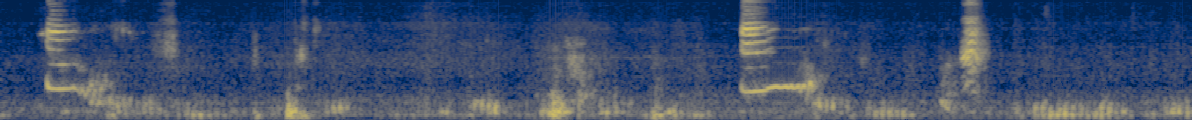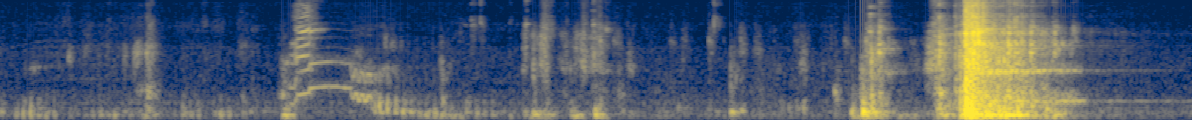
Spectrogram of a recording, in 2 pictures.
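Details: Cat indoors in a small room at bedtime medicine time for a foster litter of kittens and their stray mother; three short, clear meows, each rising then falling, spaced about three to four seconds apart, soft rustling between, then a loud handling noise at the end.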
